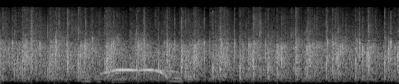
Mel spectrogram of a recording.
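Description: An audience at Cabrini College applauds a guest steadily, a dense, continuous wash of many hands clapping at an even loudness throughout, with a brief high whistle or squeal rising and falling early on.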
